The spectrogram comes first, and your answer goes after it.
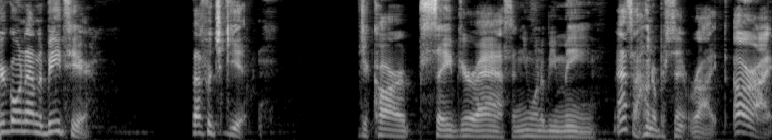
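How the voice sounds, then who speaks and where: An animated man at medium pitch with lively intonation and a slight Southern US accent, on a very clean recording with a silent background. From US South, North Florida near Alabama. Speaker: reaction streamer. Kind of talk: live stream chat. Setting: live stream. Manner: casual, animated.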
